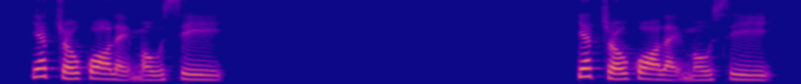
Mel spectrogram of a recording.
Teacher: The first syllable should be pronounced with the first tone. The second syllable is in the second tone. The third syllable is in the third tone, and so on.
